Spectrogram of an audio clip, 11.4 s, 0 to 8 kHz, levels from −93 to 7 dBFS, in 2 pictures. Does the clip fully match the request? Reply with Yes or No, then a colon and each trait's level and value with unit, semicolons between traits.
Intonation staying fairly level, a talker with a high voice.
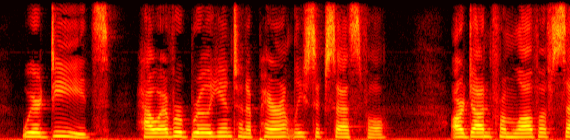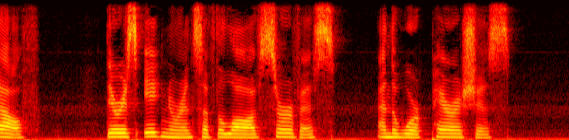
Yes: narrow, 2.2 semitones; high, 210 Hz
